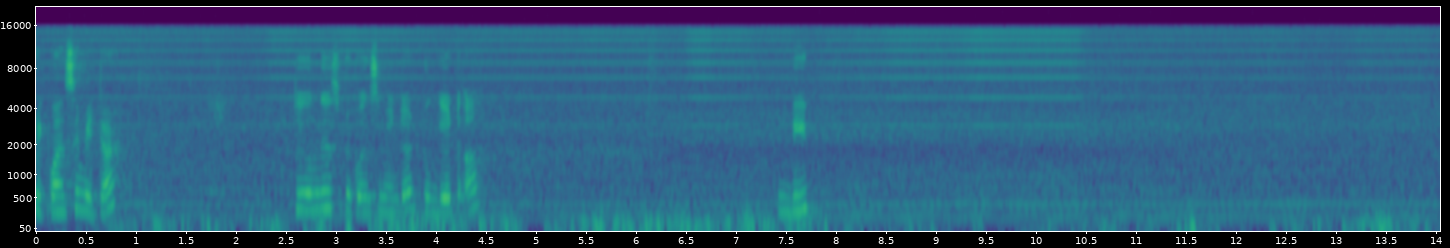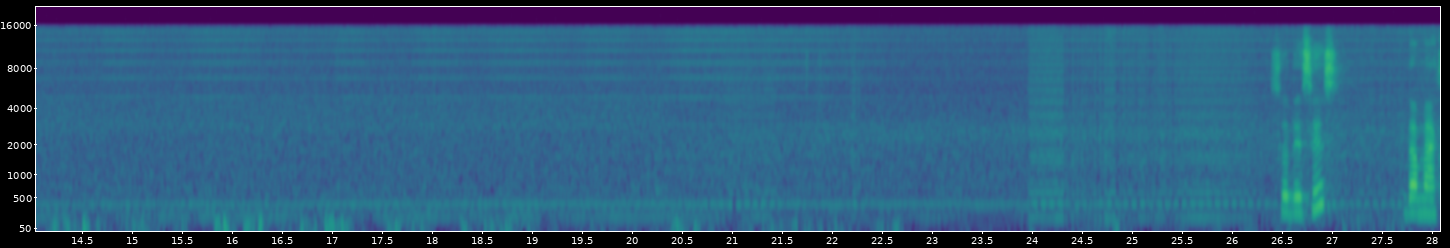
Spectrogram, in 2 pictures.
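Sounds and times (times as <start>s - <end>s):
electrical hum: 0.0s - 28.0s.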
